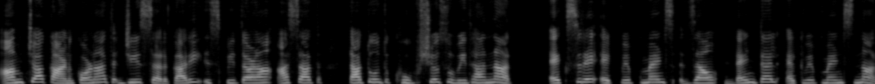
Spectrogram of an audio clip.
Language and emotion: Goan Konkani, neutral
